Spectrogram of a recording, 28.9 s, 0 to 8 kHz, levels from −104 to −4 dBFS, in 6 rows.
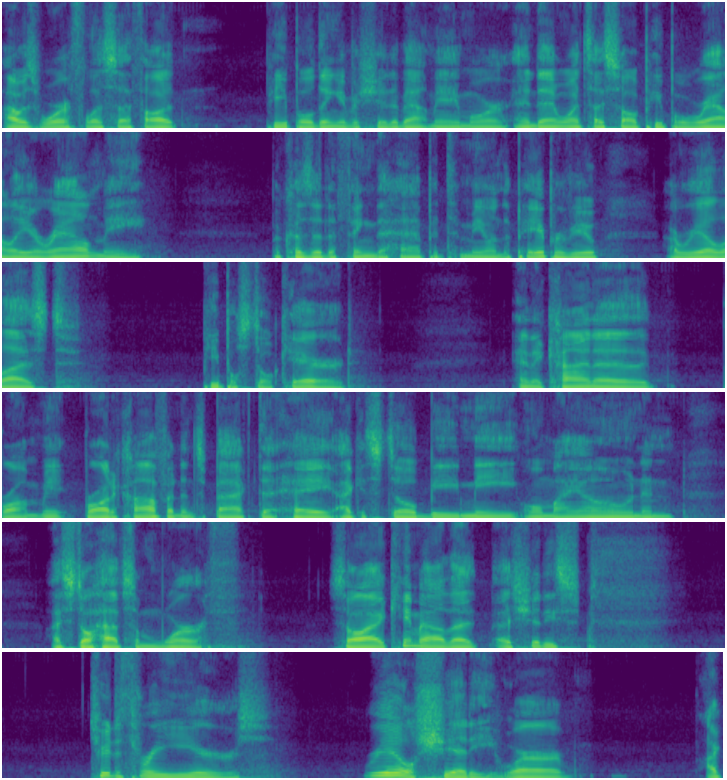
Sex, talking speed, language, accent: male, 165 wpm, English, American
